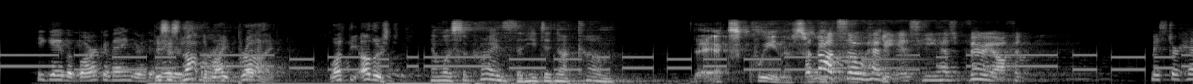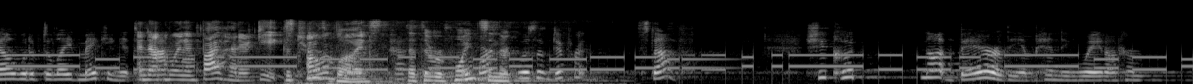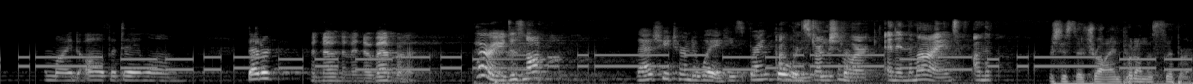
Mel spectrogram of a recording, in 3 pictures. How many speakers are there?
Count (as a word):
seven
